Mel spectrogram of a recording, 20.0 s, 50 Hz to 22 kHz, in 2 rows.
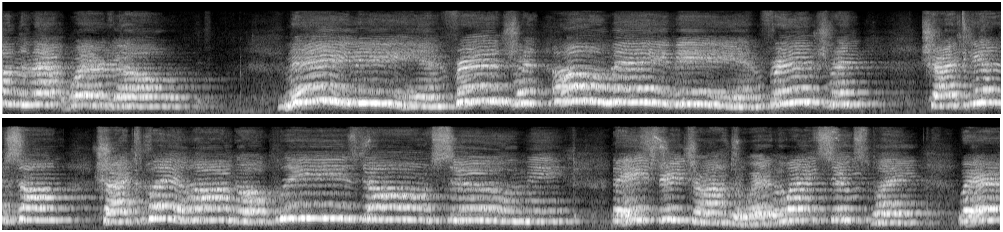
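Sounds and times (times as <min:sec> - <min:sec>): children singing: 0:00.0 - 0:02.2, 0:02.8 - 0:19.9.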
